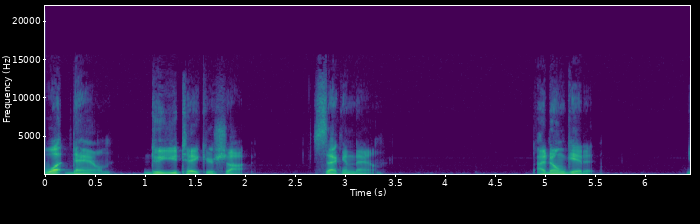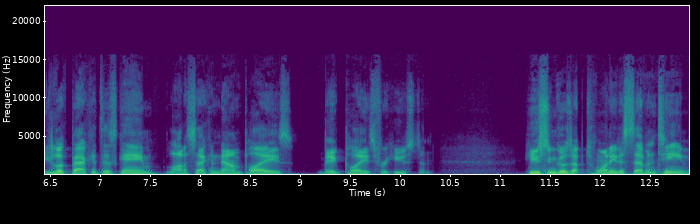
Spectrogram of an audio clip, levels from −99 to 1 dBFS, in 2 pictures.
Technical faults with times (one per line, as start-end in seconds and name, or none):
none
